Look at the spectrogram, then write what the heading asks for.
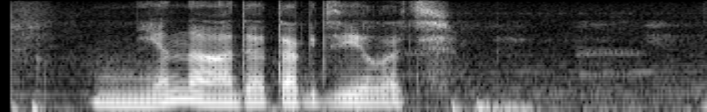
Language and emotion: Russian, angry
